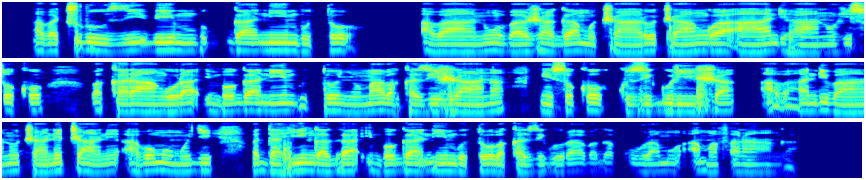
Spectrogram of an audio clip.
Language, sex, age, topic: Kinyarwanda, male, 36-49, finance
